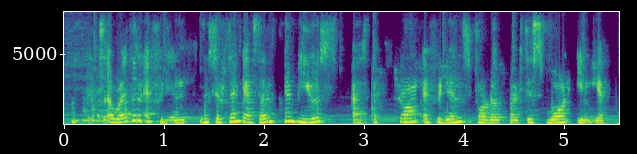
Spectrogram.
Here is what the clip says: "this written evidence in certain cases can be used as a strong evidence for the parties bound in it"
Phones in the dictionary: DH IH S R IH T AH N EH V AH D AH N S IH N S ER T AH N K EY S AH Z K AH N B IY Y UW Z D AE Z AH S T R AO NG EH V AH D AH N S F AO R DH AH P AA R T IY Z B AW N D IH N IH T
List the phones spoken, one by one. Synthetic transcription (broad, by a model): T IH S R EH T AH N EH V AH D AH N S IH N S ER T AH N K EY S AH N K AH N B IY Y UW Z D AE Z AH S T R AO NG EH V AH D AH N S F AO R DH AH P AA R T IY S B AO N IH N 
